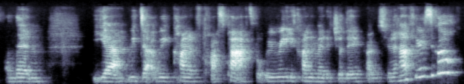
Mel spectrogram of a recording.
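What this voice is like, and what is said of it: Irish accent. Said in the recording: “She is the most amazing Irish person I've ever met. Irish person, Irish lady ... Are you going to hear her accent? And it's, I just love it.”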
